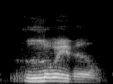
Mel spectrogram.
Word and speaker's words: Louisville: Can you uh just for people out there that need to know how to pronounce it correctly, can you can you hit us with that one more time? Louisville.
